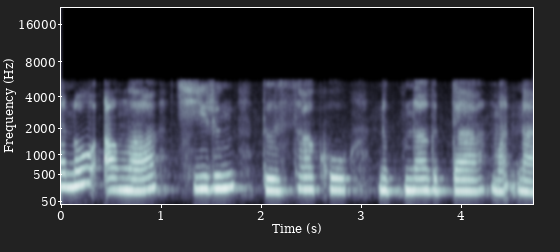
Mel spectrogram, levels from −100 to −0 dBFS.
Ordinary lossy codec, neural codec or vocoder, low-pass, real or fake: none; codec, 24 kHz, 3.1 kbps, DualCodec; 5.4 kHz; fake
